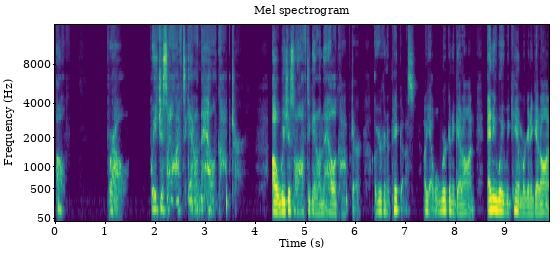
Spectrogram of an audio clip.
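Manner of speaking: confiding, private side-talk stage whisper. Retelling a private remark someone whispered, imitating someone whispering. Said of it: "you whispering to Jeremy".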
